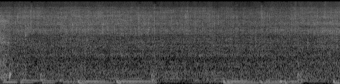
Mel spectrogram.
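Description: A milk mixture boils in a cooking pot, giving a steady, close bubbling sizzle with rhythmic scraping as it is stirred.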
